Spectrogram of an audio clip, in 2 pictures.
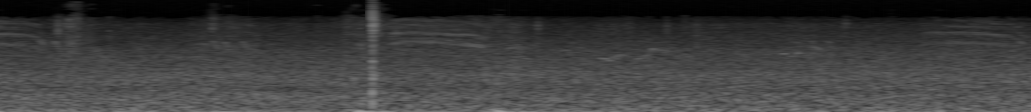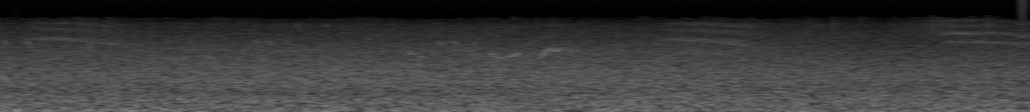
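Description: Outdoor hillside forest ambience: a steady rush of wind buffeting the microphone, with a bird giving a few short, high, descending chirps now and then. A single sharp handling knock comes about two seconds in.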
